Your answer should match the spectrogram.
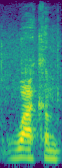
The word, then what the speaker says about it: Wacom: whack no it's pronounced Wacom because it's Japanese brand so that's how they would pronounce it so I'm using a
